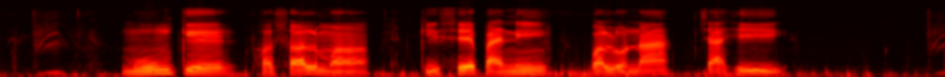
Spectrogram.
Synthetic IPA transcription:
muŋɡkepʰʌsəlmʌkisepanipəlonat͡ʃaɦi

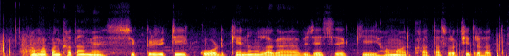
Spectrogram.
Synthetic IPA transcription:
həməpənkʰaːt̪amẽsɪkuɪʈikoːɾɖkenələɡaːjəbd͡ʒɛːsekiɦəməɾkʰaːt̪asʊɾəkʃʰɪt̪ɾəɦət̪

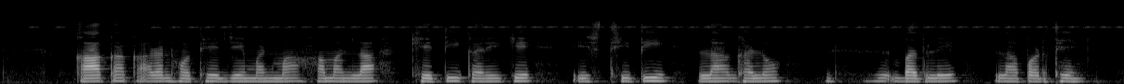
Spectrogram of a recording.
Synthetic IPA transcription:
kaːkaka̰ːɾənɦoːt̪ed͡ʒeːmənmãhəmənlakʰeːt̪ikəɾekest̪ʰɪt̪i | laɡʱəlõ | bəd̪lelapəɽt̪ʰeː

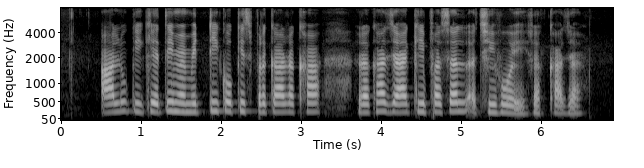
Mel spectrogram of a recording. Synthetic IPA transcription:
aːlukikʰeːt̪imẽmɪʈːikokɪspɾəkaːɾəa | ɾɐkʰad͡ʒaːekipʰəsələ̰tːʃʰiɦoːeɾəkʰːad͡ʒa̰ːe

